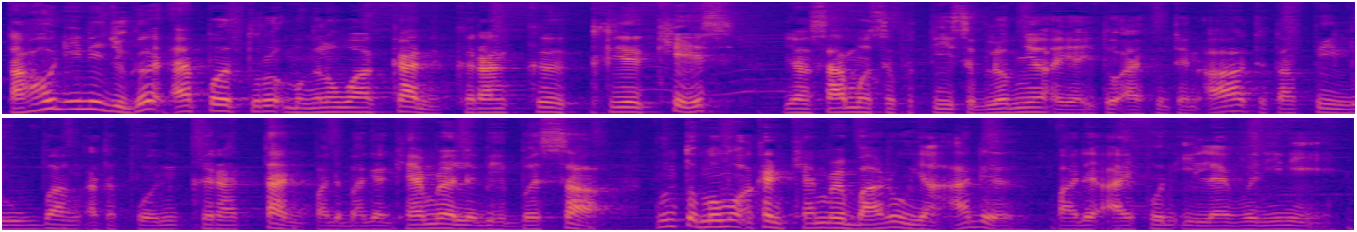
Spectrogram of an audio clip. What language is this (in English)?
Malay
